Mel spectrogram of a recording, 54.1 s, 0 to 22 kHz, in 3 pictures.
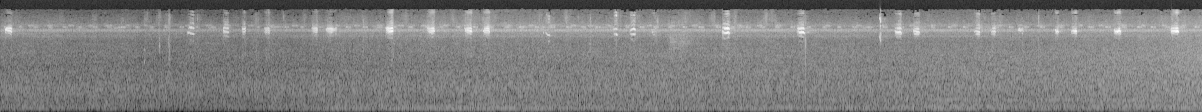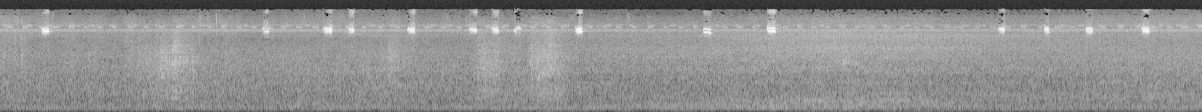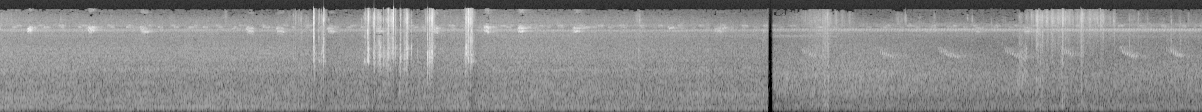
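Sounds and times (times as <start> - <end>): distant traffic hum: 0.0 - 54.0
sharp clicks: 40.5 - 43.4
songbirds chirping: 49.2 - 54.0.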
